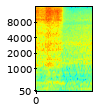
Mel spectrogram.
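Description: A metal key grinds against the cutting wheels of a DEFU 2AS key cutting machine, giving a bright hissing rasp that stops abruptly partway through, leaving a softer steady whir alone.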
